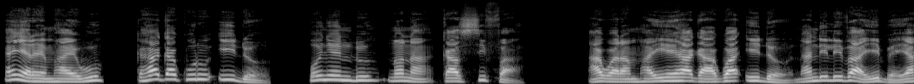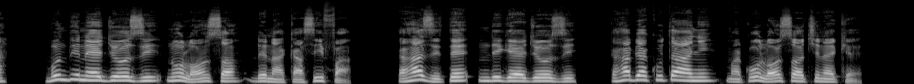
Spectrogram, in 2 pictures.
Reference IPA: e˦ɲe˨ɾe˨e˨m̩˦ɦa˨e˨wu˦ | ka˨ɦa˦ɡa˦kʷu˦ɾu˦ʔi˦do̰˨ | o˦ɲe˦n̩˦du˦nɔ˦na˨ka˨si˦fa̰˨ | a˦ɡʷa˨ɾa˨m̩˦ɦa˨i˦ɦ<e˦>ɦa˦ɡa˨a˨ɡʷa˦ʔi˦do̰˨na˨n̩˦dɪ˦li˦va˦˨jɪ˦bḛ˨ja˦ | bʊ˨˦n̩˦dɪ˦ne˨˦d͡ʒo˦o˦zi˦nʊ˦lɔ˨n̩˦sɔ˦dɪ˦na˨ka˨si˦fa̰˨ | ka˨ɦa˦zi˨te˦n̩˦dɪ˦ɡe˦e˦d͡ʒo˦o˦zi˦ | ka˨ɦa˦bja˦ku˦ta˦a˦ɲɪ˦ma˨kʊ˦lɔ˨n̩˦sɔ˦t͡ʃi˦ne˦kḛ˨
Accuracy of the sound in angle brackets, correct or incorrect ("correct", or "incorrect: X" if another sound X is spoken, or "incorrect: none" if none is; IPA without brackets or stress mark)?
correct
